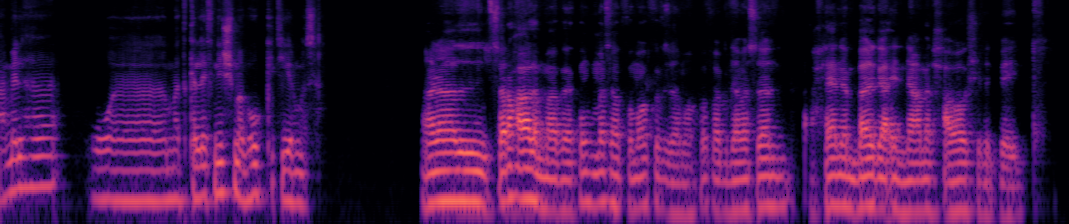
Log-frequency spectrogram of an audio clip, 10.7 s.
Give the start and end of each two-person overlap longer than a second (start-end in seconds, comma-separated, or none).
none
